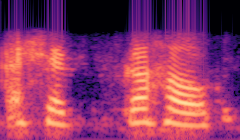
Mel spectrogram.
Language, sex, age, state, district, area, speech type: Kashmiri, female, 30-45, Jammu and Kashmir, Bandipora, rural, conversation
